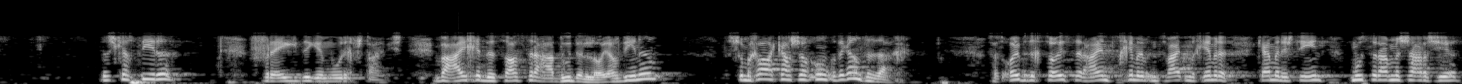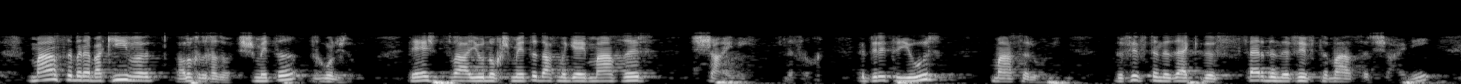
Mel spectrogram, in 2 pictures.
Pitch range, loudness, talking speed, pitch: 155-205 Hz, -15 LUFS, 160 wpm, 180 Hz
